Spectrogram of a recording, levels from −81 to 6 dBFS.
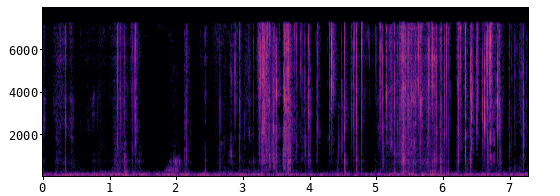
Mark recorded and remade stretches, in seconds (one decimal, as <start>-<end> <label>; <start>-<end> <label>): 0.0-1.7 remade; 1.7-2.3 recorded; 2.3-2.7 remade; 2.7-4.6 recorded; 4.6-6.3 remade; 6.3-7.3 recorded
